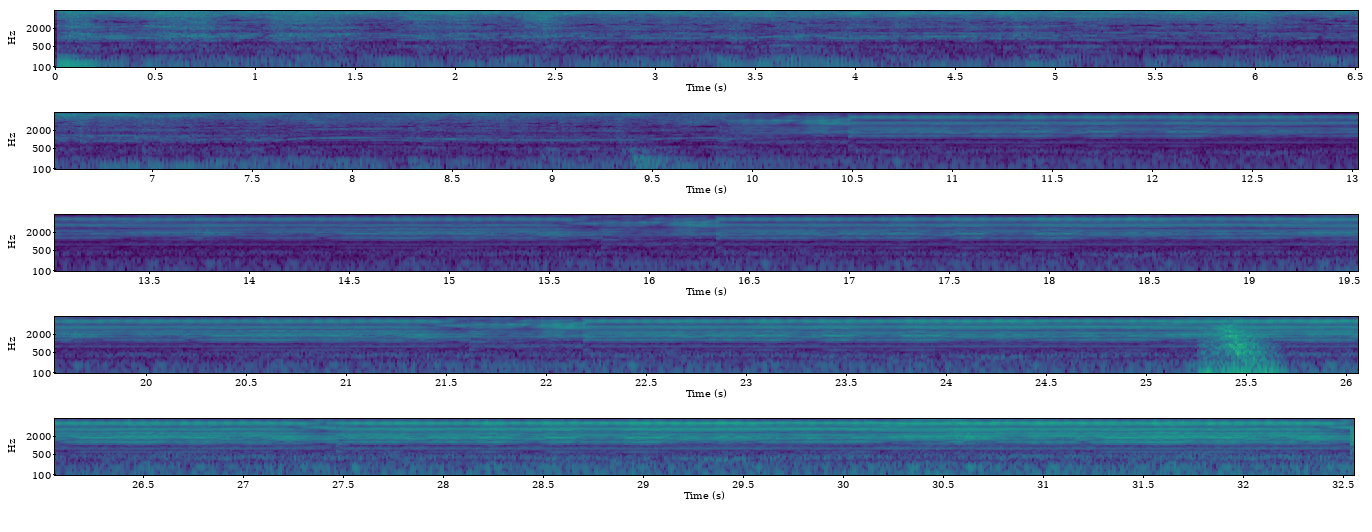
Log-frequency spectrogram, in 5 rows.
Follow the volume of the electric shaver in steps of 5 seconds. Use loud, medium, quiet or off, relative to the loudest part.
medium, quiet, quiet, quiet, medium, loud, loud.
